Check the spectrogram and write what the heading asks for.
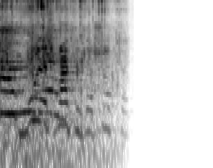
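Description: A person's voice speaking briefly over outdoor background. It fades out a little over a second in and gives way to complete silence.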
